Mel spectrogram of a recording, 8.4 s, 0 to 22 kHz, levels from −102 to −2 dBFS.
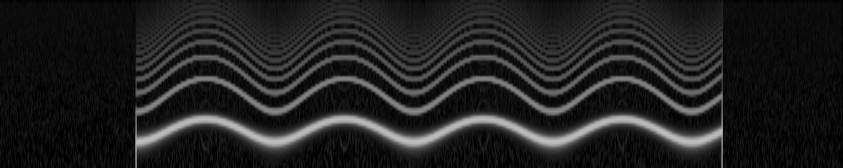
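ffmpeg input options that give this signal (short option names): -f lavfi -i "aevalsrc='0.0398*(1-4*abs(mod((887*t-363/(2*PI*0.72)*sin(2*PI*0.72*t))+0.25,1)-0.5))':d=5.86:s=44100"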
